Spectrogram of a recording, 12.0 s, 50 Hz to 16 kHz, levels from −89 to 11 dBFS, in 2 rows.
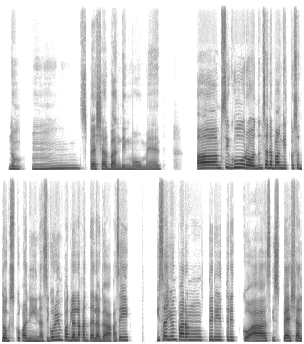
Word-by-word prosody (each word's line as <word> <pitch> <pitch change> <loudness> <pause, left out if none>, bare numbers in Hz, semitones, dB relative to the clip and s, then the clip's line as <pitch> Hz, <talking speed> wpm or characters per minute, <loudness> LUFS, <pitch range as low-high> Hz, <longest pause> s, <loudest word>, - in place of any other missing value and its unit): Nom 220 -2 -6 0.2
mhm, 245 +6 -6
special 215 -5 -4
bonding 180 -1 -4
moment, 165 - -9 0.7
um, 280 +2 +6
siguro 320 -3 +3
do'n 255 +2 -2
sa 295 +2 +1
nabanggit 275 -2 +1
ko 285 - -6
sa 280 -2 -4
dogs 230 -2 +1
ko 235 - -5
kanina 215 -5 -1
siguro 265 +9 -1
yung 300 -1 -2
paglalakad 265 -3 +2
talaga 200 -6 0
kasi, 270 +4 -2 0.5
isa 320 +2 +1
'yun 320 0 -2
parang 290 -1 +2
trini-treat 290 -2 -4
ko 270 - +3
as 235 0 +4
special 235 -2 +1
255 Hz, 135 wpm, -19 LUFS, 220-285 Hz, 0.7 s, um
